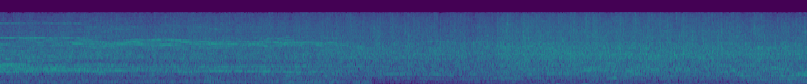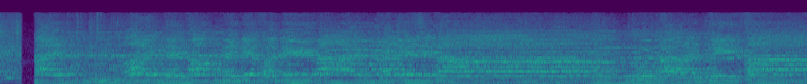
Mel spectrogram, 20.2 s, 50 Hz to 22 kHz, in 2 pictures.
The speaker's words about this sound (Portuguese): Bom, então a gente ouve agora aqui na Central 3. Som das torcidas.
